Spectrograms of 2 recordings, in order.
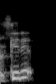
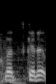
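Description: First: It is said forcefully with more energy. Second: It is said flatly with little energy. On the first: "Say it with your chest" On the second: "I said that with less enthusiasm than I should have"

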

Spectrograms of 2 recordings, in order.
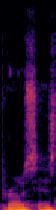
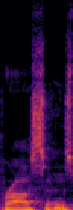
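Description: First: Process is said with a Canadian pronunciation. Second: Process is said with a non-Canadian pronunciation. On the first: "I speak Canadian, that's why I say process" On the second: "not process"

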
